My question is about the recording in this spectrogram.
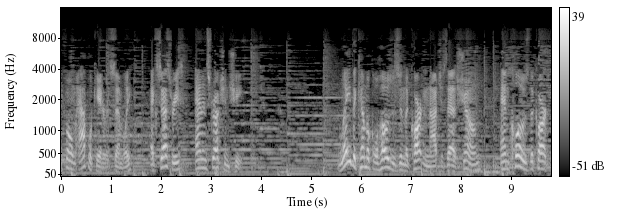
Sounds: Speech, Music

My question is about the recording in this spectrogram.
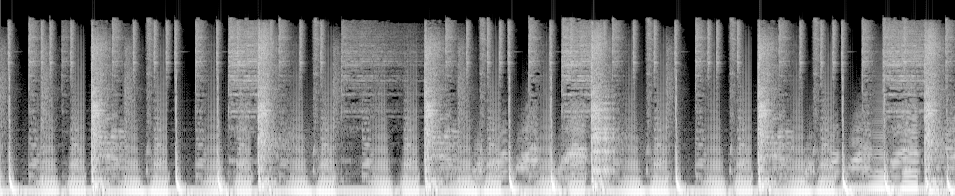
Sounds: Electronic music, Music, Dubstep

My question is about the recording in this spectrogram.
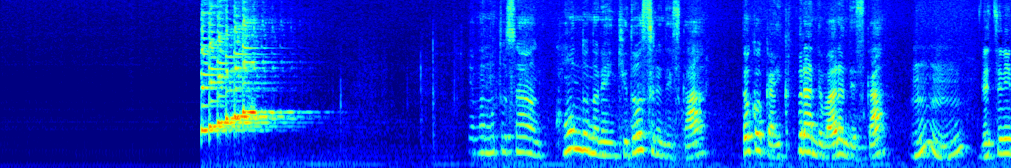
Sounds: inside a small room, Speech, Music

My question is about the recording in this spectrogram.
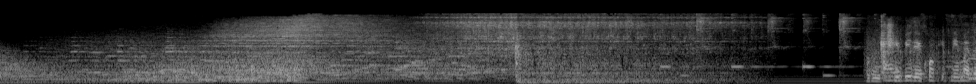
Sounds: Music, Speech

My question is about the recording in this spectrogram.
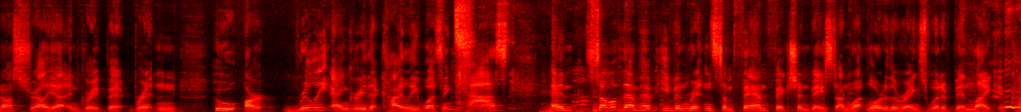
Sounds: Speech

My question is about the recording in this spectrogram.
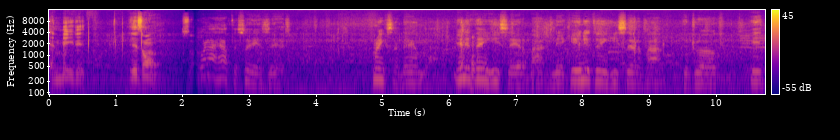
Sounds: Speech

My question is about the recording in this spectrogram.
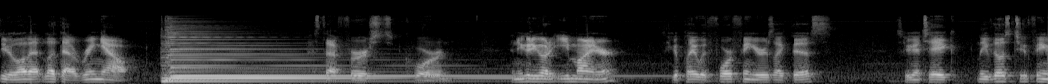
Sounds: Music, Speech, Guitar, Musical instrument, Plucked string instrument

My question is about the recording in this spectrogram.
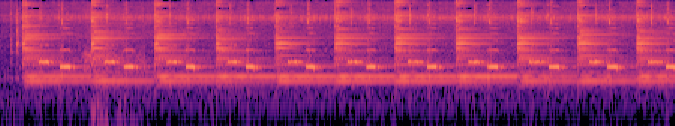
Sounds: Alarm clock, Tick, Clock, Tick-tock

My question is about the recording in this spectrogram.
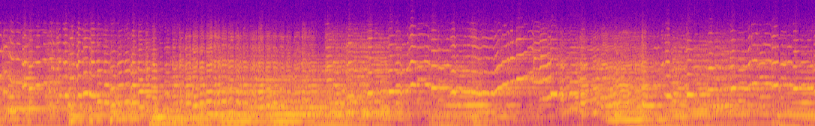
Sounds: fiddle, Bowed string instrument

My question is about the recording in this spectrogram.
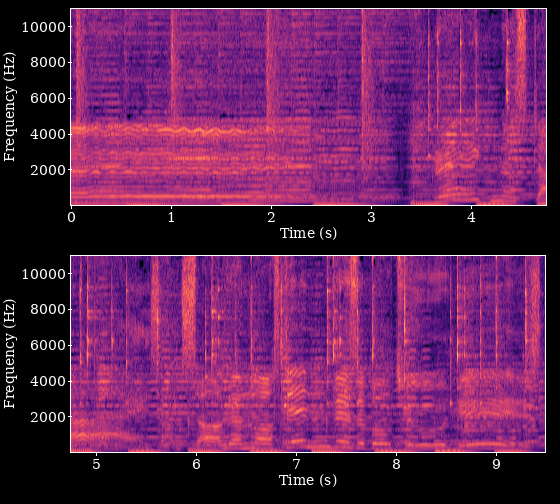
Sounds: Singing, inside a large room or hall, Violin, Music

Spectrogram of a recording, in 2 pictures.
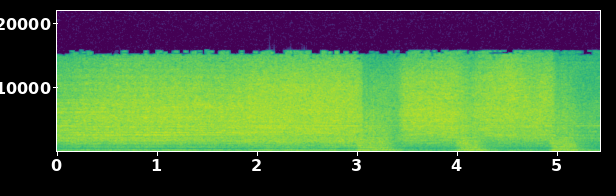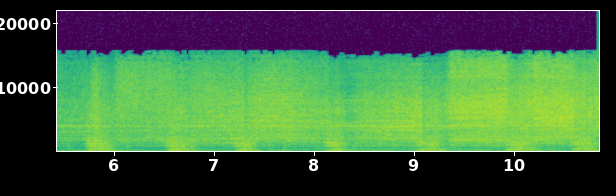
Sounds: Engine, Vehicle, Heavy engine (low frequency)

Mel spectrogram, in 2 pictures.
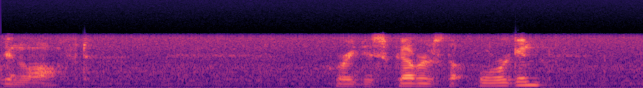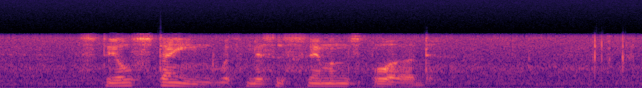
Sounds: Speech

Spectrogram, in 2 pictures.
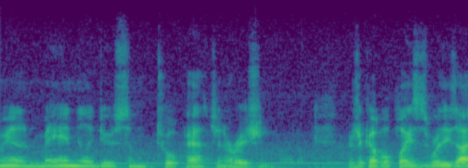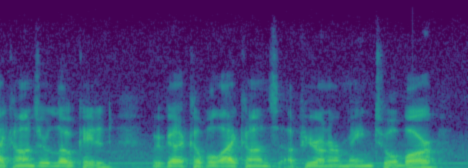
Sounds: Speech

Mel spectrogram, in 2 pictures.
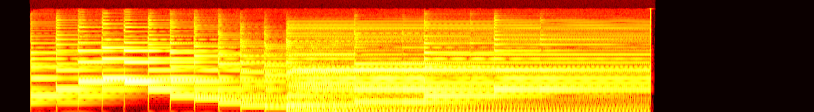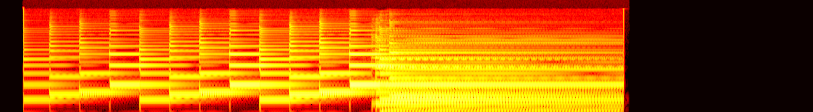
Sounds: Music

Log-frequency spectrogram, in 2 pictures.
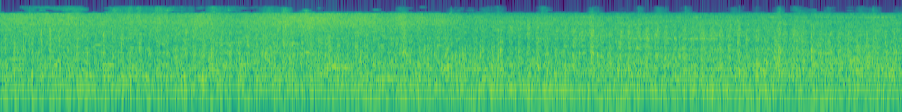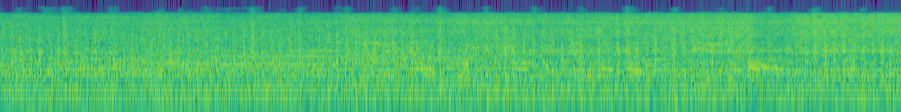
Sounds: Vehicle, Music, Aircraft, Speech, Helicopter

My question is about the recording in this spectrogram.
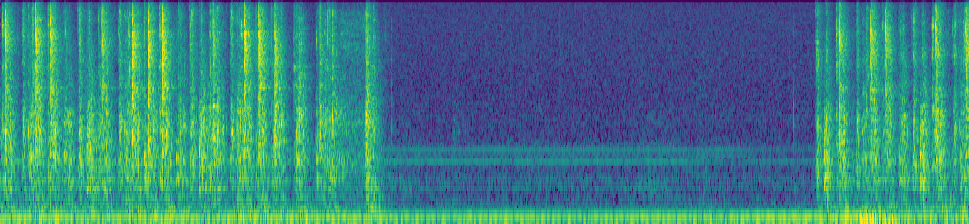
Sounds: Typewriter

